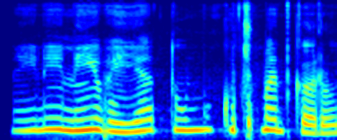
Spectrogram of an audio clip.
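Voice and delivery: a firm no, nearly shouted; turning down a creepy stranger's offer, loud and high; loud refusal. Retold or imitated.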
